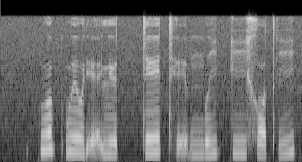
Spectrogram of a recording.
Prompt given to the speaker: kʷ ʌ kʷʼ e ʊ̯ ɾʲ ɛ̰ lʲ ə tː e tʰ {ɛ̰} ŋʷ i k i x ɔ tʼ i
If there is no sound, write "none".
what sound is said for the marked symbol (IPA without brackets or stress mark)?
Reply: ḛ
